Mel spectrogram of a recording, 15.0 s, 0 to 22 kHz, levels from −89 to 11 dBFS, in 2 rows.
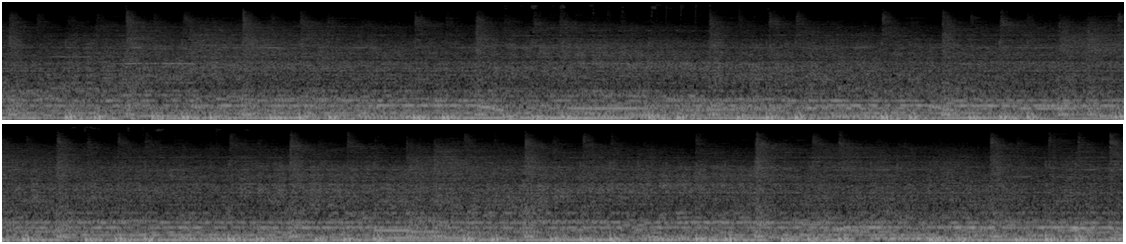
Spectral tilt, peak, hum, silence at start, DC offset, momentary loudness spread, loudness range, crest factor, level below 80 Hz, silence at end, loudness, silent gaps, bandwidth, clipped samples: -6 dB/octave; -22 dBFS; none; 0 s; under 0.1%; 2 LU; 1 LU; 14 dB; -42 dBFS; 0 s; -37 LUFS; none; 15.5 kHz; under 0.1%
